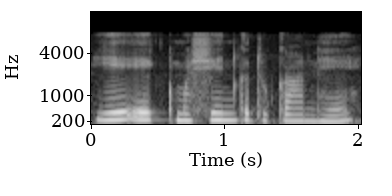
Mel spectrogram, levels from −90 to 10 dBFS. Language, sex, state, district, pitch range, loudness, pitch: Hindi, female, Arunachal Pradesh, Lower Dibang Valley, 205-230 Hz, -16 LUFS, 225 Hz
